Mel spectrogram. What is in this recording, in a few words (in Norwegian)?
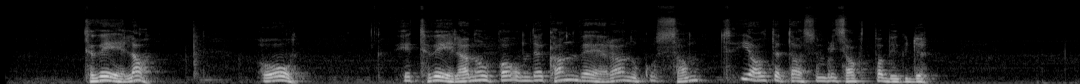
tvele, Numedalsmål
